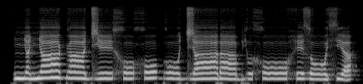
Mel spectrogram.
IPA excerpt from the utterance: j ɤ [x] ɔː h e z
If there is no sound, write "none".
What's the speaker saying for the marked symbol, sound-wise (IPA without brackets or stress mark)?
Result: x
